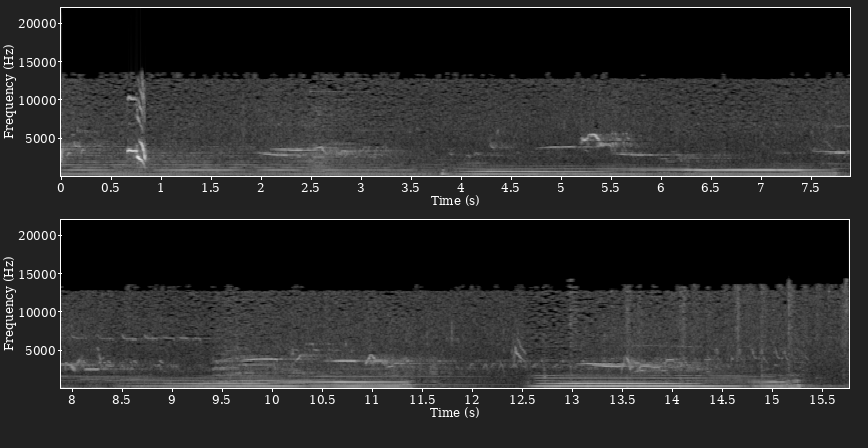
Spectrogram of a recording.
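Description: A jackal howls three times in a row, each call a long, sustained wail that slides downward at the end, fairly loud, with short pauses between and no talking.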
